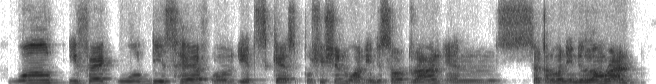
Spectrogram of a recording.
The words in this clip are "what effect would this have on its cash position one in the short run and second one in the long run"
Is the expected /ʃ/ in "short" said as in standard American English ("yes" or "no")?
no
